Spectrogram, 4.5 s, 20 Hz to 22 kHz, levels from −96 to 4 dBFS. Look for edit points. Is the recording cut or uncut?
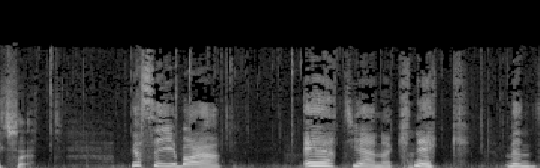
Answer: cut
